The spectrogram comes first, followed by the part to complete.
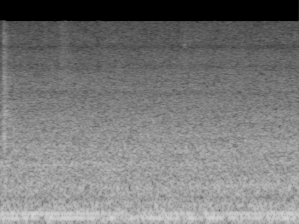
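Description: A steady low mechanical hum over an even background hiss, unchanging throughout.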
